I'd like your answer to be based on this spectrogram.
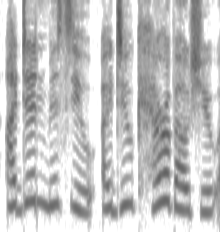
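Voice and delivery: pleading with a furious brother; earnest plea. Acted. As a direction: insist you care. Wilbur pleading continues.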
